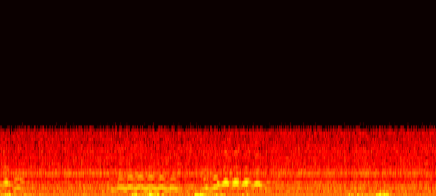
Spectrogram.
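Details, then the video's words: Common loons calling in the morning on Long Lake, New York Adirondacks: wavering, quavering mid-pitched calls in several bursts over a steady background hiss, with low dull thumps throughout. "Loons Calling"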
